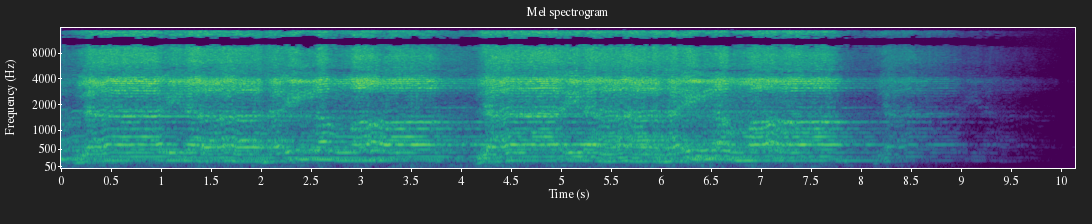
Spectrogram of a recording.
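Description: Unaccompanied vocal chant with no instruments, breaking briefly about four seconds in. It fades out over the last two seconds.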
